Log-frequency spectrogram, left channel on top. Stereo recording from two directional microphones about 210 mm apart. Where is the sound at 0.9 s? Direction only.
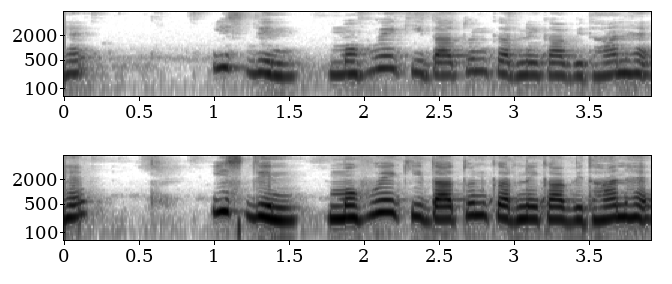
50° right (ahead or behind).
